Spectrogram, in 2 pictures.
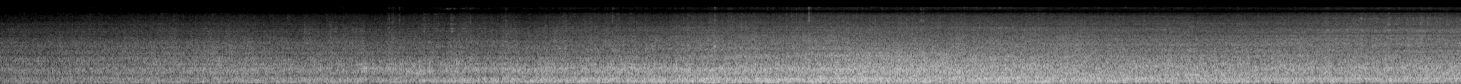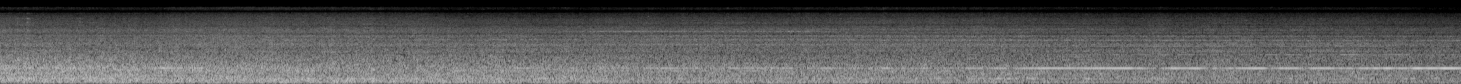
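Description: Class 47 diesel locomotive drawing near and passing, loudest about eight seconds in, followed by the rumble of coaches rolling by. In the second half a steady high squeal builds as the train slows to arrive.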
